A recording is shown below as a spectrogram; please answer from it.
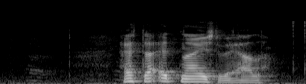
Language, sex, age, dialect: Faroese, male, 61+, Sandoy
